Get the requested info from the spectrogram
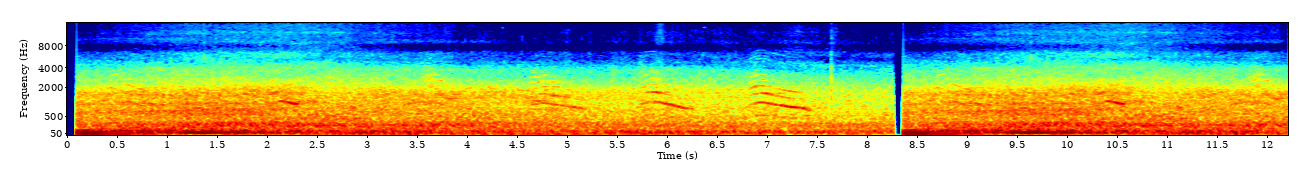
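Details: A stray tuxedo street cat on a busy walkway cries with plaintive, falling meows a second or two apart over heavy traffic rumble; the caretaker suspects it was hungry and waiting.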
